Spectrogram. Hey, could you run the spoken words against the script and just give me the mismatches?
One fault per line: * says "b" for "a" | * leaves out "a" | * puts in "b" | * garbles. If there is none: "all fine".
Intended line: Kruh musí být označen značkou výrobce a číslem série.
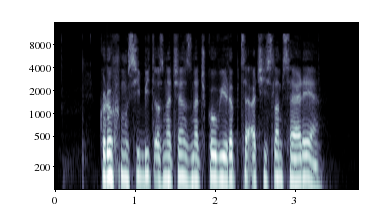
all fine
